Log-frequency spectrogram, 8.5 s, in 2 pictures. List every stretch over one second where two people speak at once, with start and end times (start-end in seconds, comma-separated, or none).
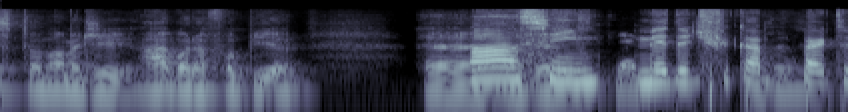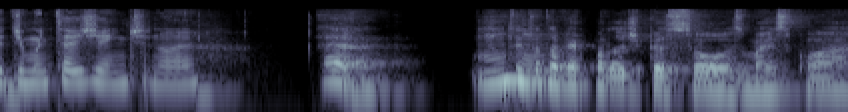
2.3-4.1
